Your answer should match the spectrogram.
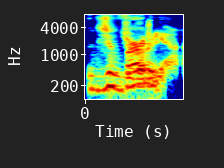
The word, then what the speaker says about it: Juvernia: Juvernia.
